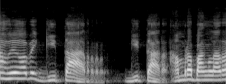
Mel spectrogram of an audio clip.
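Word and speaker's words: gitar: হয় গিটার গিটার কারণ এই টি ওরা ট এর মত উচ্চারণ না করে বাংলা ভাষার ট এর মত উচ্চারণ না করে ত উচ্চারণ করে এইজন্য গিটার না হয়ে হবে গীতার গীতার আমরা বাংলা কি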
